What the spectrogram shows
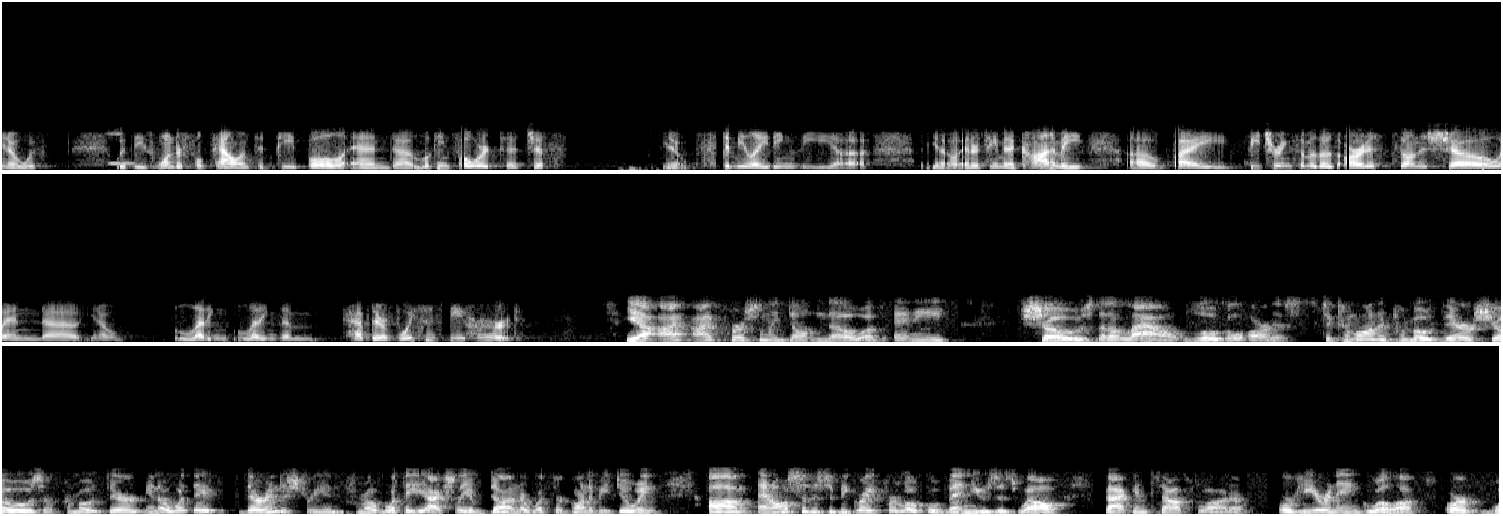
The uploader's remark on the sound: Live from Anguilla. A live call-in show with interviews.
